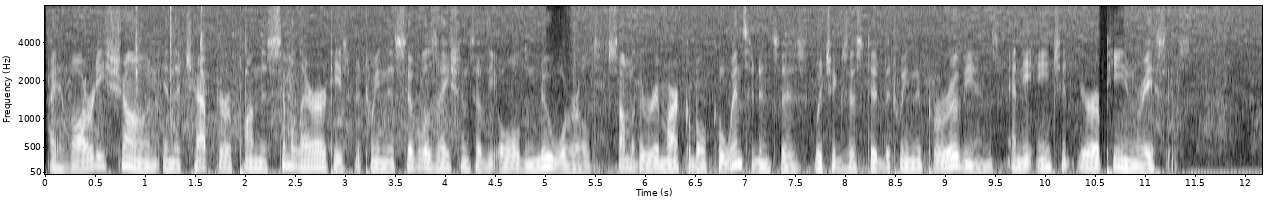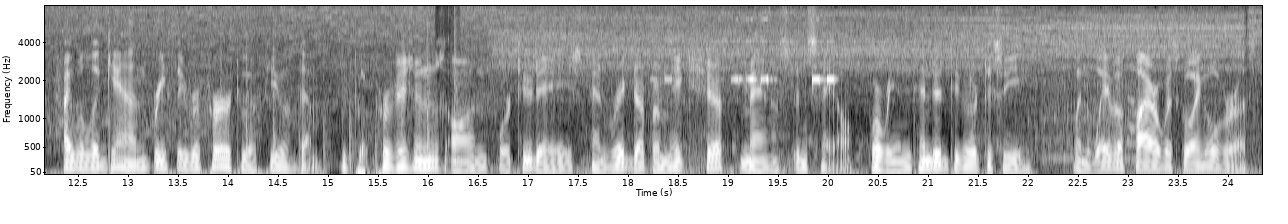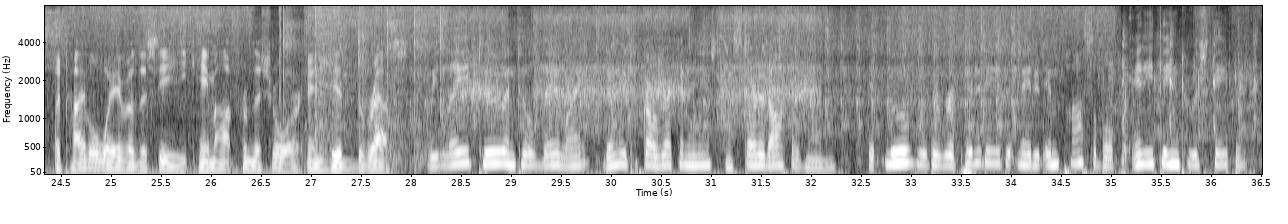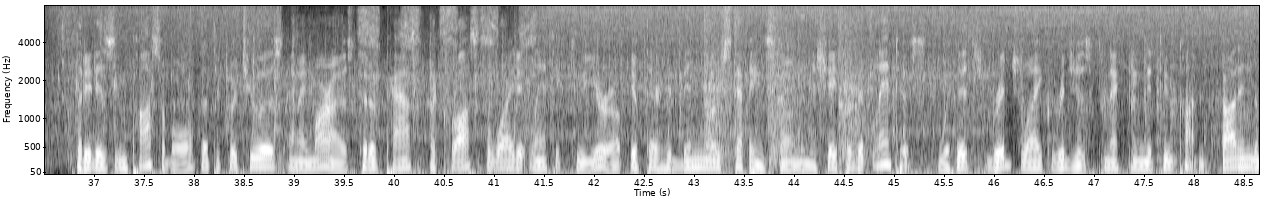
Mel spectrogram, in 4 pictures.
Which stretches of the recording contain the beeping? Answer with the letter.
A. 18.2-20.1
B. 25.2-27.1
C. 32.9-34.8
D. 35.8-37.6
A.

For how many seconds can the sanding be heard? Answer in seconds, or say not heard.
not heard.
